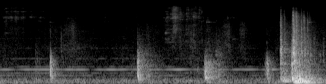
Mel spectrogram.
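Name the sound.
front door being opened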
